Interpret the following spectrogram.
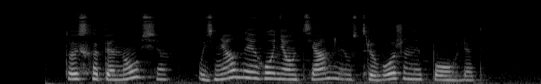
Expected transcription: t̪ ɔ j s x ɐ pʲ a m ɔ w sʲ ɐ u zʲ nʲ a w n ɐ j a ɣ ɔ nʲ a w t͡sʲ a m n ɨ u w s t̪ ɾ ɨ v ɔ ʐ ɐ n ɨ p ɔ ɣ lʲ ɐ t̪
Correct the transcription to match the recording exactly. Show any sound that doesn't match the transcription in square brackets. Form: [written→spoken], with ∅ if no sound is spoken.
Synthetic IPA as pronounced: t̪ ɔ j s x ɐ pʲ a [m→n] ɔ w sʲ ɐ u zʲ nʲ a w n ɐ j a ɣ ɔ nʲ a w t͡sʲ a m n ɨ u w s t̪ ɾ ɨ v ɔ ʐ ɐ n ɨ p ɔ ɣ lʲ ɐ t̪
